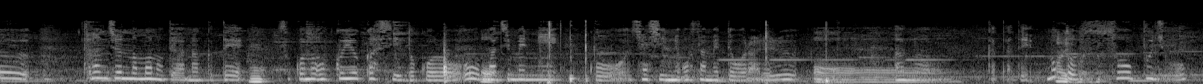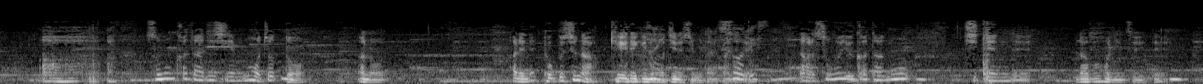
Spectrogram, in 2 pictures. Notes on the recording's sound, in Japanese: フジオフード系列のピノキオで収録。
